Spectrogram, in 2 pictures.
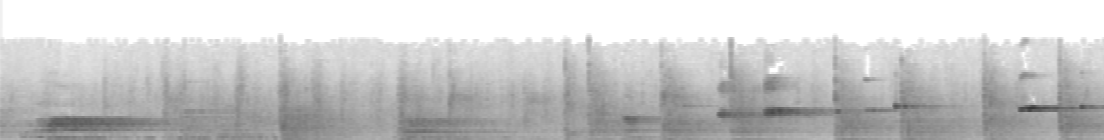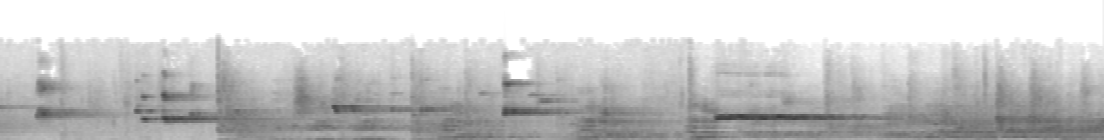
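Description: A basketball bounces with dull thumps in an echoing hall.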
